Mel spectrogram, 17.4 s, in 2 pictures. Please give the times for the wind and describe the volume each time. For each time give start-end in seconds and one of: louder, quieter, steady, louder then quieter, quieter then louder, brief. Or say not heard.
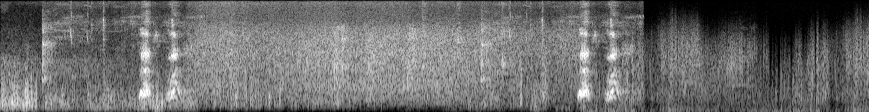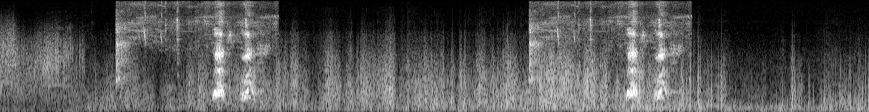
0.0-17.3 quieter then louder.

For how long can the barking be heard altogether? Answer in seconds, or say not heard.
6 s.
